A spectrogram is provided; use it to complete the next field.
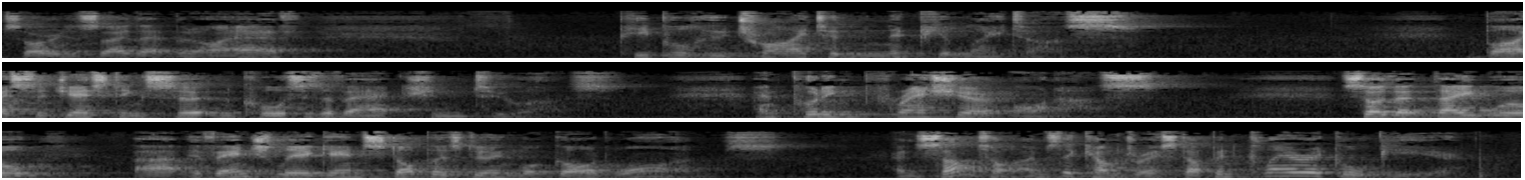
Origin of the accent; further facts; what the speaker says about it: Scotland, United Kingdom; the churches I grew up in Scotland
